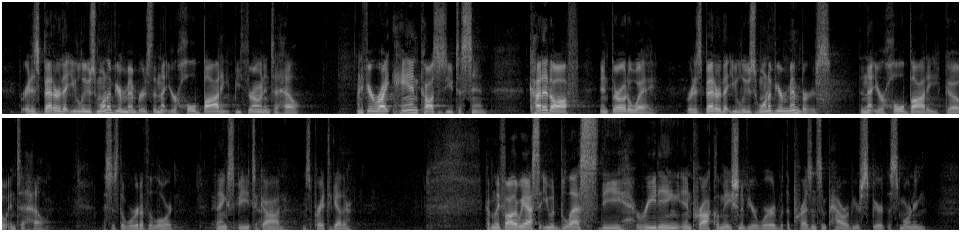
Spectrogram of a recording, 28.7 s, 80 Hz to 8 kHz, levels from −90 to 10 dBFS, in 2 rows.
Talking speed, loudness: 195 wpm, -33 LUFS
